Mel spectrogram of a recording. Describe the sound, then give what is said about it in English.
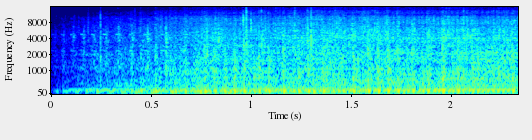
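Vintage Vespa scooters puttering on a gravel driveway during a rally weekend: a steady, noisy engine rumble that builds over the first half second and then holds at an even level, with no voices. “The sun sets as the vintage Vespa scooters roll into Sylvan Park, puttering to a stop in a gravel driveway to begin their rally weekend.”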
